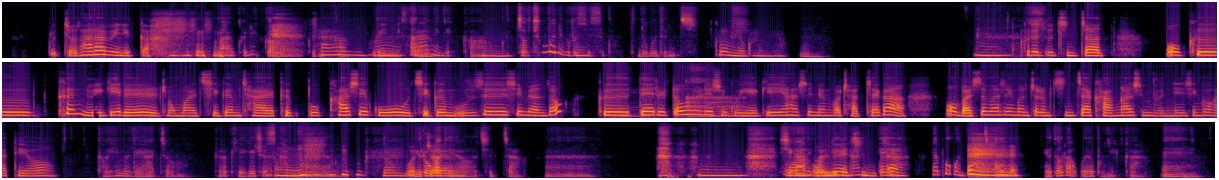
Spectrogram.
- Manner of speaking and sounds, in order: other background noise; laugh; sniff; laugh; laugh; laugh
- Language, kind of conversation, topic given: Korean, podcast, 큰 위기를 어떻게 극복하셨나요?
